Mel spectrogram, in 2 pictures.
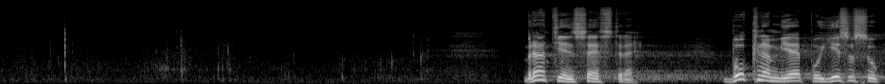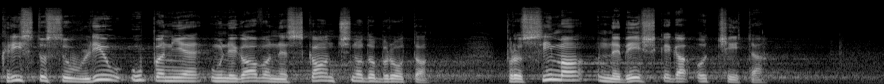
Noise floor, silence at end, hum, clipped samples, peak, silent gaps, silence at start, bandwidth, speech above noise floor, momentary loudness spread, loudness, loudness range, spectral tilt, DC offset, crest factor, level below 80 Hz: -60 dBFS; 0.75 s; none; under 0.1%; -4 dBFS; none; 5.25 s; 15.5 kHz; 41 dB; 12 LU; -20 LUFS; 4 LU; -4.5 dB/octave; under 0.1%; 18 dB; -66 dBFS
